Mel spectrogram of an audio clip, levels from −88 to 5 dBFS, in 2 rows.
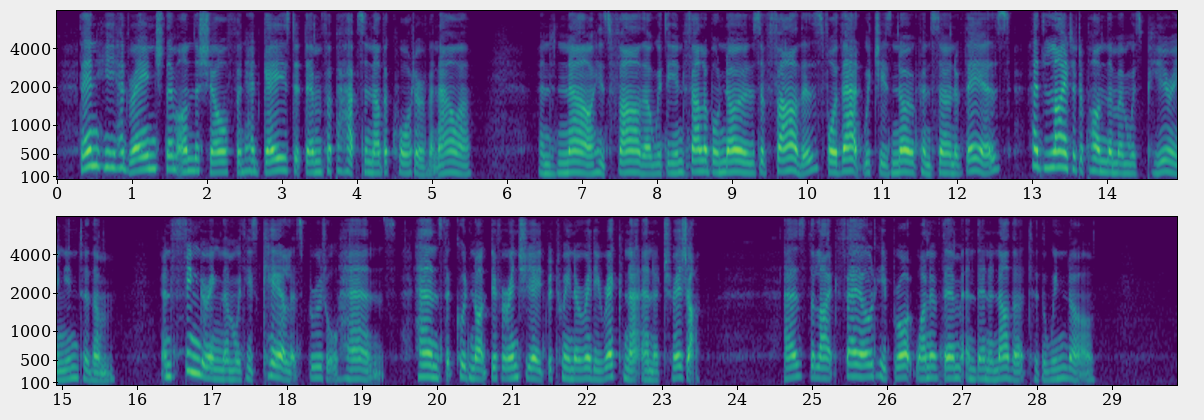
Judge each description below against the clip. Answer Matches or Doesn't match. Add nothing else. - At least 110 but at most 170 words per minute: Matches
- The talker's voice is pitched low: Doesn't match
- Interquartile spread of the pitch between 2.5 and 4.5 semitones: Matches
